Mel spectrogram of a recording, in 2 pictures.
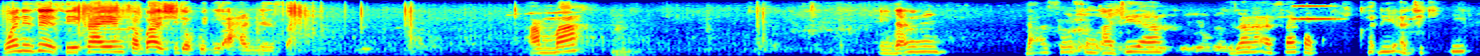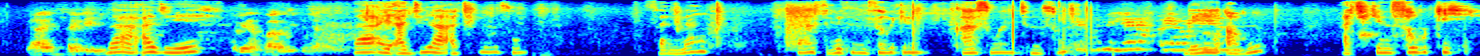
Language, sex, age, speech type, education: Hausa, male, 46-60, spontaneous, tertiary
